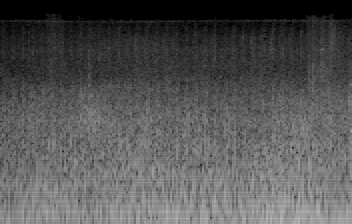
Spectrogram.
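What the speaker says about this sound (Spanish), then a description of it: "Viene un helicóptero aliado." An allied helicopter in the Call of Duty game on the Chasm map during a Domination match, a loud, steady rotor roar with a deep rumbling low end that swells slightly toward the end.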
